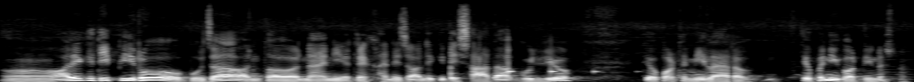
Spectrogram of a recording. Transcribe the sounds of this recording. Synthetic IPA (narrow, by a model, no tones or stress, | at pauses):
ʌʌlikʌt̪ipiɾobʱud͡zaʌnt̪ʌnaniʌɾulekʰanet͡saĩʌlikʌt̪isad̪aɡʱuljo | t̪jopʌʈʰʌmilaeɾʌt̪jopʌniɡʌrd̪inʌsnʌ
